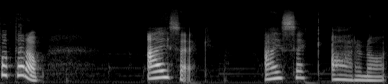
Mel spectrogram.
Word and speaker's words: Isaac: Like I'm putting like hang on how how to pronounce Isaac. Is wait what? Isaac. Isuk.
